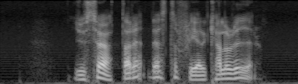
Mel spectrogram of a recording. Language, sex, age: Swedish, male, 26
